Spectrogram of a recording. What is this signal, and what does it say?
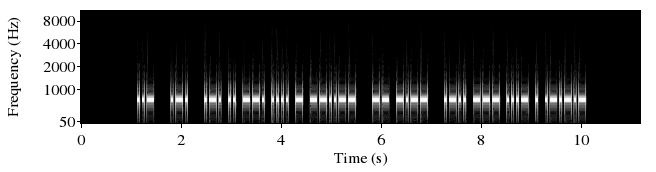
Morse code, heard as a keyed tone, about 25 wpm, 700 Hz. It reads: U R RIGHT, MY LOVE.
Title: Sentences from Top 400 Words and Abbreviations 25wpm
